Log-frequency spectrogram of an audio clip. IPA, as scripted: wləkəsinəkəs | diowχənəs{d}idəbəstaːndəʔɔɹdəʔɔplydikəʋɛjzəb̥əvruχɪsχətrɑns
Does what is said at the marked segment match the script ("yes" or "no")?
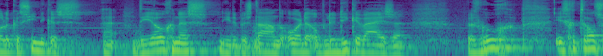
yes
